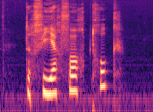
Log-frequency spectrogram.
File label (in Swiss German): "vierfarbdruck", alsace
